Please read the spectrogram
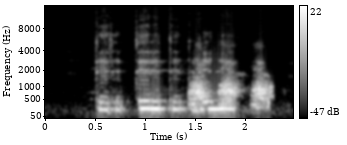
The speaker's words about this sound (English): I'm mad that I hear the dog, right?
